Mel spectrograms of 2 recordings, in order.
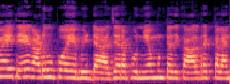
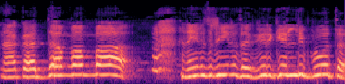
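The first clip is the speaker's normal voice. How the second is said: high, slow, crying voice; sobbing plea; 4 semitones higher than usual. Acted. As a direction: weep and beg her to help you escape. Bride crying again.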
